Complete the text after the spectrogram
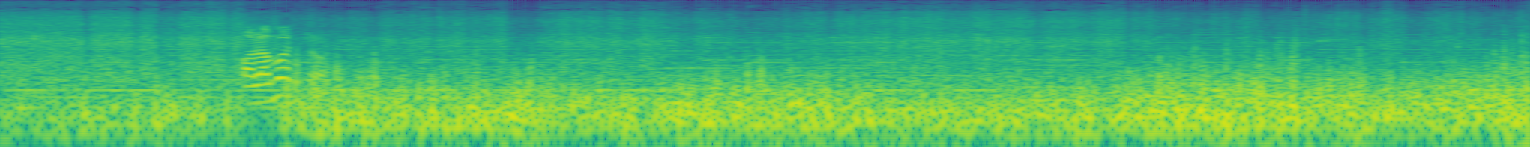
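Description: Strong wind buffets loudly outdoors.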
